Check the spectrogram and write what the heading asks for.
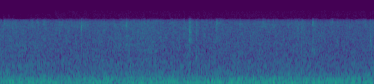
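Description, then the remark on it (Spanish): Steady rain pours down in autumn beyond a fence, in a continuous, dense hiss with a low rumbling undertone, holding an even loudness throughout with no voices or breaks. “Hay aquí, tras, tras una verja y bajo, bajo esta, esta lluvia”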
